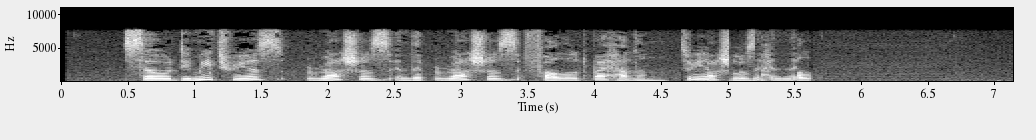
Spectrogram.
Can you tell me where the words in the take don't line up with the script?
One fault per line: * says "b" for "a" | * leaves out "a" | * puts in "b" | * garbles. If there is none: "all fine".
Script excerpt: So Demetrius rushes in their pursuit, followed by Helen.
* says "rushes" for "pursuit"
* garbles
